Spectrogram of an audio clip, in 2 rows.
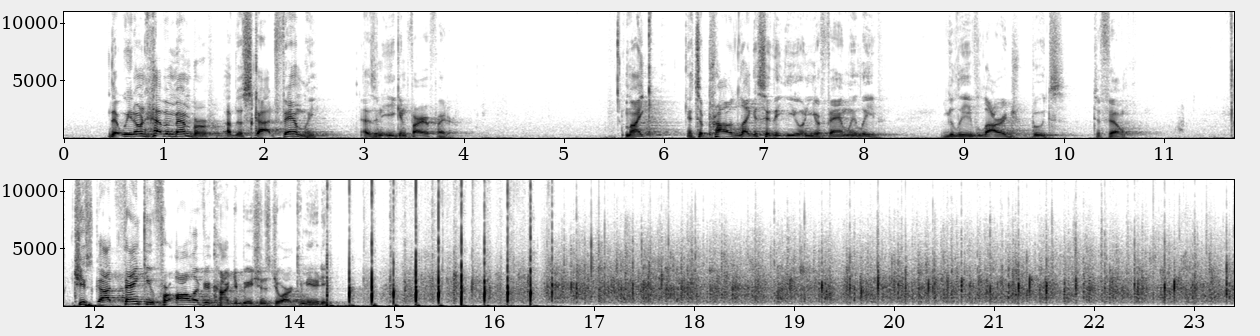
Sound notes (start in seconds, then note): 16.8 applause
